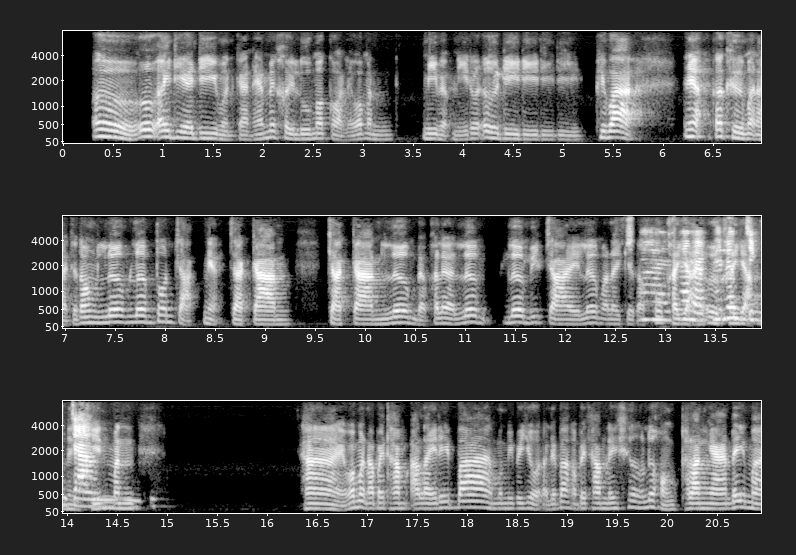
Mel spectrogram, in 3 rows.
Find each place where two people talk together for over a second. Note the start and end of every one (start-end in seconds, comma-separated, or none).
12.7-14.6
